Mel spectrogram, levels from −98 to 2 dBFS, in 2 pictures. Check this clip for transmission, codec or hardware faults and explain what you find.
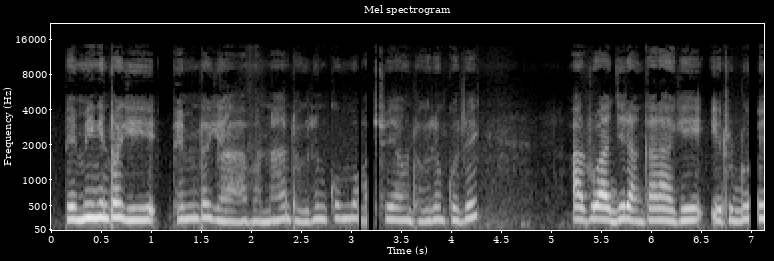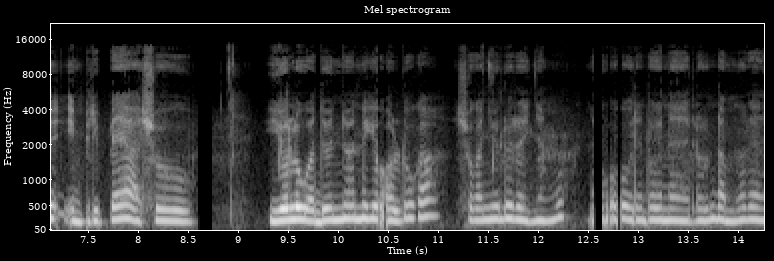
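The speech has five soft-edged dropouts, all of them AAC frame loss with muting. They fall at 3.06 to 3.28 s, 6.97 to 7.07 s, 8.59 to 8.74 s, 10.39 to 10.49 s and 12.51 to 12.83 s. The sound fades out and back in. At 3.06 s, 10.39 s and 12.51 s the holes break into a flutter of short gaps, spread over 220 ms, 100 ms and 320 ms, and none of the unbroken stretches is longer than about a tenth of a second. The lost frames were decoded as silence. Because neighbouring frames overlap, the muting ramps in and out rather than cutting hard. The gap lengths fit frames of about 10 ms, which matches the low-delay AAC compression that is likely in use here. That codec adds only a faint roughness.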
